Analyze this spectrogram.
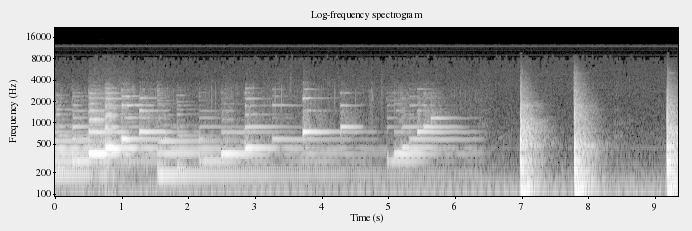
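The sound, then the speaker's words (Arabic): Knocking on a door: three loud, sharp knocks, spaced irregularly. Before them comes a short passage of plucked musical notes. “خبطة علي. افتح يا حبيشة.”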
